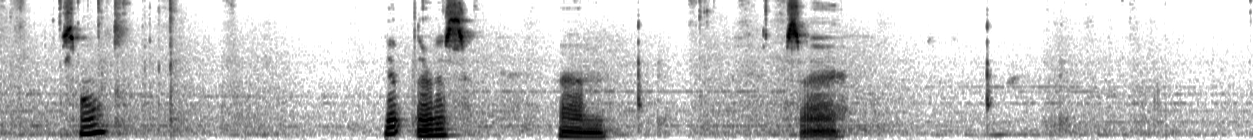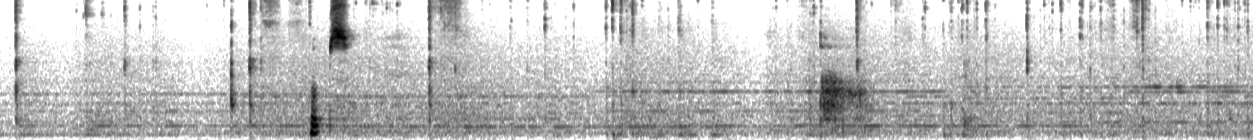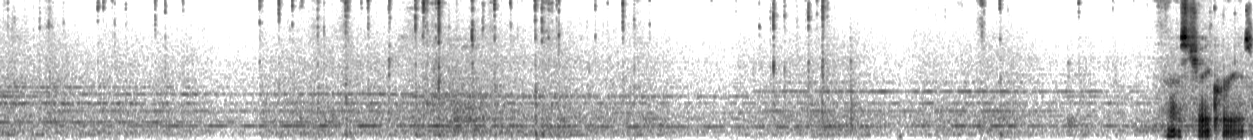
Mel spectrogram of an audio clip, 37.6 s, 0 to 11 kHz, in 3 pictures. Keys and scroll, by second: 0.0-1.5 typing, 1.7 Return, 7.1 super+Tab, 12.0 super+Down, 12.7 Return, 15.6 super+z, 16.3 super+Right, 16.5 Down, 16.8 Return, 20.7 Right, 21.1 super+BackSpace, 24.0 alt+BackSpace, 25.1-25.9 typing, 26.7 alt+Left, 27.7 alt+Right, 28.6 super+Right, 29.0 Return, 33.0 shift+{, 33.3 Return, 35.1 super+s, 35.9 Up, 36.2 alt+Right, 36.9 alt+Left, 37.4 Down.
